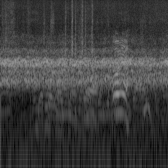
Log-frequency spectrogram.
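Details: Wild snow geese lifting off en masse shortly before dawn, cold December, Bosque del Apache National Wildlife Refuge; dense honking chorus with distinct nearer barking calls rising and falling.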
